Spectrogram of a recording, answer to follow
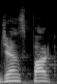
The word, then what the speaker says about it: Genspark: And Genspark, that's how you say it, one word, calls itself all-in-one AI workspace.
